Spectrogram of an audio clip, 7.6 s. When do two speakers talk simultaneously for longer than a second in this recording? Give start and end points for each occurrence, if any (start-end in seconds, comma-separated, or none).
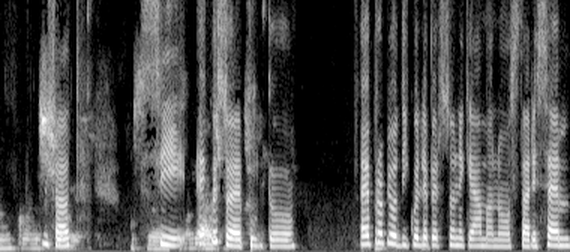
1.8-3.5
